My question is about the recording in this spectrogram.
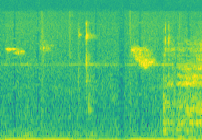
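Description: Near silence, with one faint click a little under a second in.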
